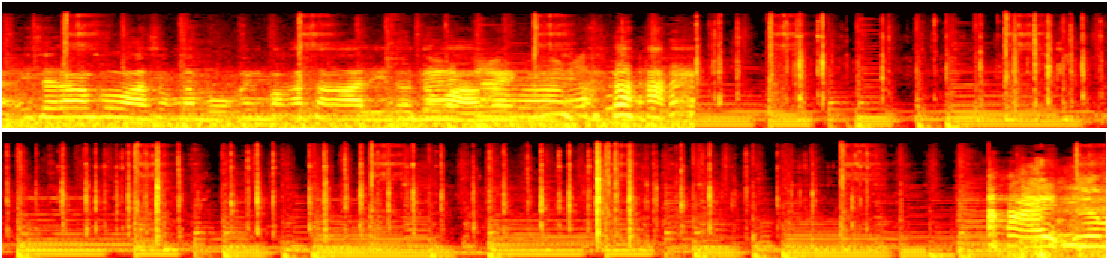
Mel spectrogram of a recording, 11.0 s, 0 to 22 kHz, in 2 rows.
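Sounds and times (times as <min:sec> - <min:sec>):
background music with low notes: 0:00.0 - 0:11.0
keyboard typing clicks: 0:03.5 - 0:10.0.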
